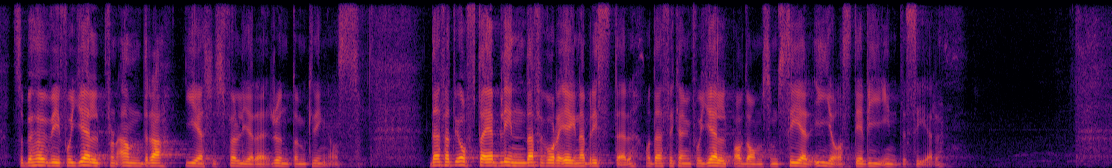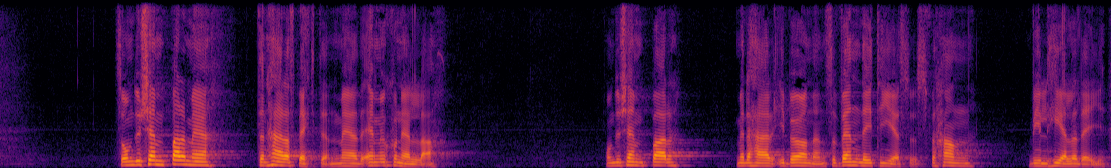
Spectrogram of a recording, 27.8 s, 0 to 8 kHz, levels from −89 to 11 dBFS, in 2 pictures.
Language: Swedish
